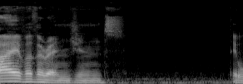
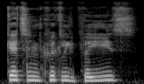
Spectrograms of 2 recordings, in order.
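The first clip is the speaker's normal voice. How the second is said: much higher, urgent call to board; eager engine calling; 11 semitones higher than usual. Acted. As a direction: hurry the passengers on. Edward calling passengers aboard.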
